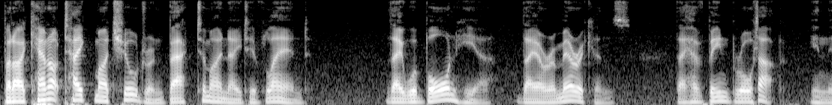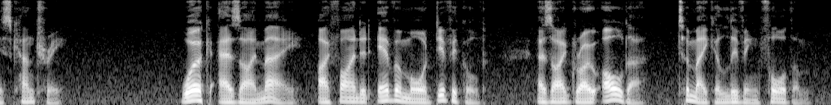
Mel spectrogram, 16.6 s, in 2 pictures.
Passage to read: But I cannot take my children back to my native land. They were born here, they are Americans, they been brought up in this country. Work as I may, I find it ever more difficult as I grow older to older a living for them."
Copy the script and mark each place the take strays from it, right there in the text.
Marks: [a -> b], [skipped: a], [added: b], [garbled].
But I cannot take my children back to my native land. They were born here, they are Americans, they [added: have] been brought up in this country. Work as I may, I find it ever more difficult as I grow older to [older -> make] a living for them."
